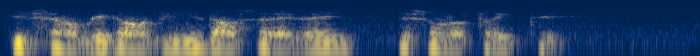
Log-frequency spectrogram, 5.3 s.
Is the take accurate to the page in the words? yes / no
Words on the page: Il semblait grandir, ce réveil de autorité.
no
